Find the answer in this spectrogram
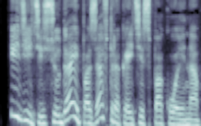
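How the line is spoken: Grumbling. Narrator (Russian): проворчала она

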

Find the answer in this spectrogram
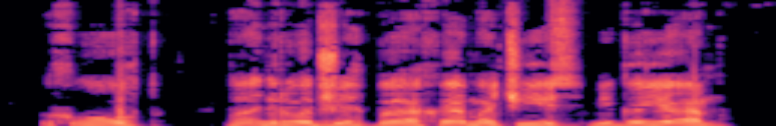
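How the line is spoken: Hoarse spirit rasp. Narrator (Russian): прохрипел дух

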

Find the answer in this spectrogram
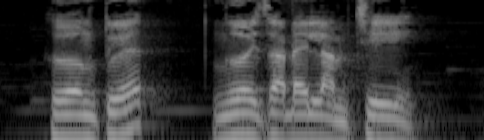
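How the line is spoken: Cold question. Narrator (Vietnamese): Bác Thiên Tôn giả lạnh lùng hỏi

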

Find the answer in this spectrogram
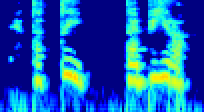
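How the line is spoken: Barely able to whisper. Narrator (Russian): Шарль едва в силах прошептать ему в ответ

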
